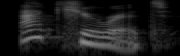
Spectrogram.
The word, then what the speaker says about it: accurate: Accurate, Shireen. What does accurate mean? Highly accurate. No, not accurate. Accurate. The stress is on the first syllable.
